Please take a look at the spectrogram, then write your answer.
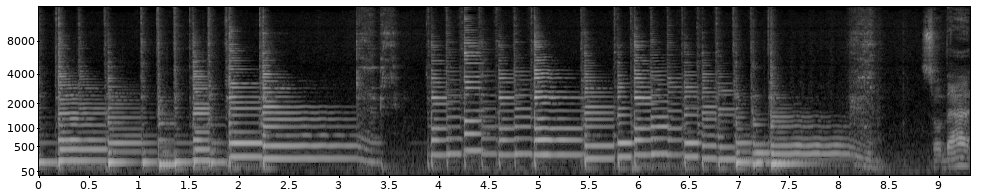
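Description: Guitar solo, played as a sequence of clear sustained notes with pitch bends, a short gap partway, then more ringing notes trailing off, close and fairly loud with no talking.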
